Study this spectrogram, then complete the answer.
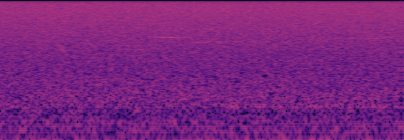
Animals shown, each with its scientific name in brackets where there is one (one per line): Black-capped Chickadee (Poecile atricapillus)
